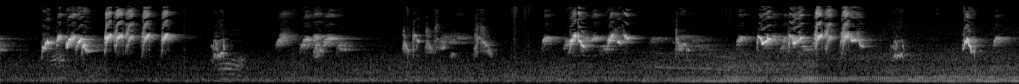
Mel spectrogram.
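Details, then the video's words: White-tailed jambul chattering busily: quick bursts of harsh, rapid chirps and rattles, irregularly spaced, with a faint low hum underneath. "White-Tailed Jambul"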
